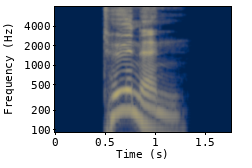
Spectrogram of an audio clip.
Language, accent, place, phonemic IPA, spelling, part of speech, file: German, Germany, Berlin, /ˈtøːnən/, tönen, verb, De-tönen.ogg
- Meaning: 1. to give a loud and far-reaching sound 2. to sound; to give or have a sound 3. to boast; to brag (particularly about an intention to do something)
